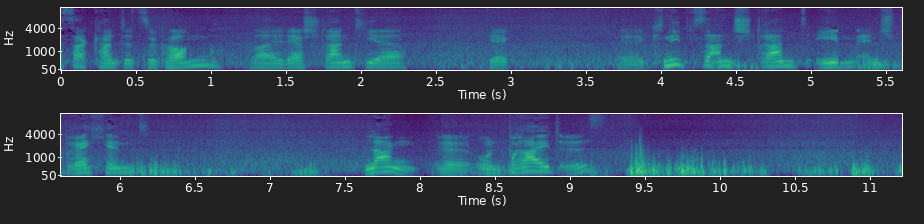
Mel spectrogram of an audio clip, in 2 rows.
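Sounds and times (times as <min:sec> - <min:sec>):
speech: 0:00.0 - 0:03.1, 0:03.7 - 0:06.4, 0:07.6 - 0:09.4
steady wash of surf from the sea: 0:00.0 - 0:11.2
gusty wind buffeting the microphone: 0:02.4 - 0:11.2.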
